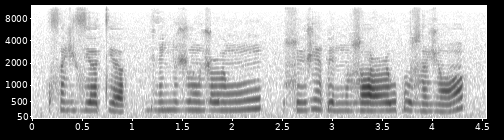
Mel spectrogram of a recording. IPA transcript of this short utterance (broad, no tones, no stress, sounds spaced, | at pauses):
s ɐ̃ ʒ zʲ ɐ tʲ ɐ | ɡʱ ẽ ɲ ʉ ʒ l ũ ʒ ʕ ũ | ɬ y ʒ ẽ ɓ e ŋ ũ ɮ ɔ ʕ u ɓ u ɮ ɐ̃ ʒ ɔ̃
